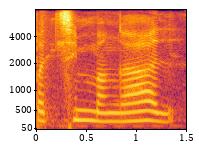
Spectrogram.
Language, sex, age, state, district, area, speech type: Nepali, female, 18-30, West Bengal, Alipurduar, urban, spontaneous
